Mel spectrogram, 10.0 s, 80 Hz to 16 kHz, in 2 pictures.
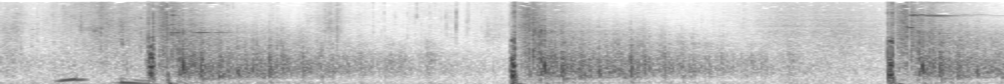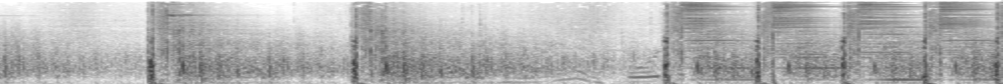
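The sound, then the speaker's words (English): MP5 submachine gun being fired: a handful of loud, sharp single shots, each ringing out and decaying, spaced a second or two apart, then a quick string of rapid shots at the end. “first time shooting MP5”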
